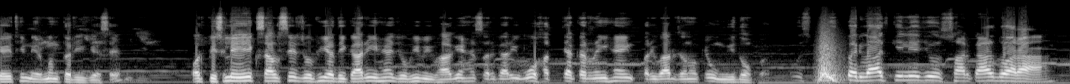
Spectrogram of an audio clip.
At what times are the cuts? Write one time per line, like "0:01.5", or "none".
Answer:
0:08.3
